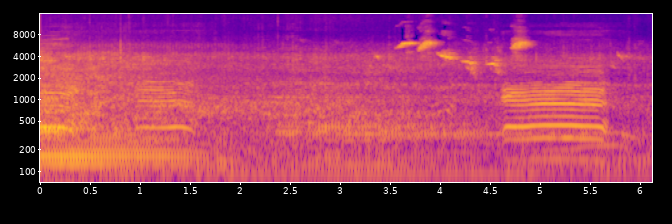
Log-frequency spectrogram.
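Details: Herd of cows returning home along village streets on a bright morning; a fading moo at the start, then a clear, steady one-second moo, with brief chirping birds and ambient rumble.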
